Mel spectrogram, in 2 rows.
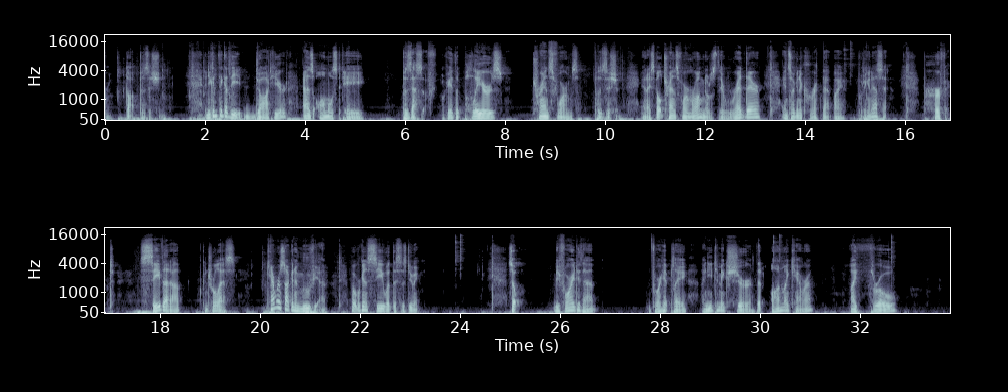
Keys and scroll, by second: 0.0-2.9 typing, 4.4-5.2 typing, 14.8-15.6 typing, 19.9 ctrl+s.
